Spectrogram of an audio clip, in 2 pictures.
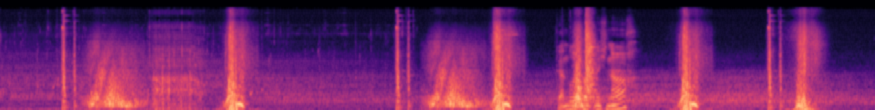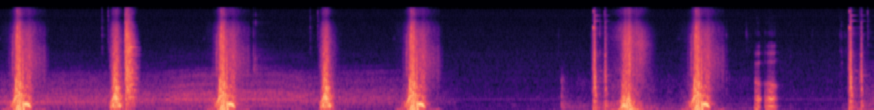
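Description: Weapon blows land again and again in a game fight.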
